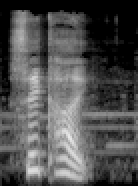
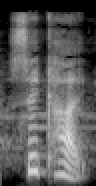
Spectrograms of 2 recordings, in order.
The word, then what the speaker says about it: 世界: 像我们来注意一下长音的发音吧，比如说 sekai 这个词是没有长音的， sekai 世界， sekai 如果把 se 发长音， sekai 就变成了正解，正确的答案 sekai。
